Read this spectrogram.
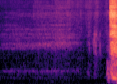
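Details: A person who is ill: a quiet, breathy inhalation builds up, then ends in one sudden loud sneeze.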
